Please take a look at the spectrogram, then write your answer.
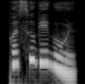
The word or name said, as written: ಪಸುಗೆಗೊಳ್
